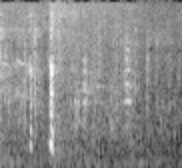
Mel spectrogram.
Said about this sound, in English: Look at these poor fucking birds. All covered in some kind of fucking oil, ecological, catastrophic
